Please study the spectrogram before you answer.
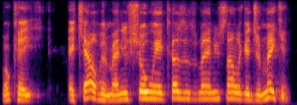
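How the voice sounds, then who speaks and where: A man's voice: sits high, fairly quick. A man hosting a boxing interview show, asking questions in a casual, friendly way and calling his guest brother. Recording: dull lo-fi audio.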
